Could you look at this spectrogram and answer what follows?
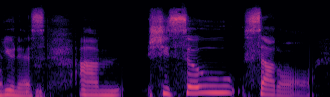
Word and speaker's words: Eunice: And then you say Fernanda Torres is Eunice is how they pronounce her name, Eunice.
